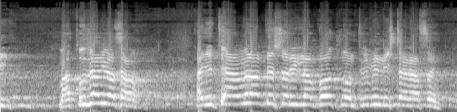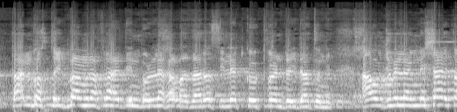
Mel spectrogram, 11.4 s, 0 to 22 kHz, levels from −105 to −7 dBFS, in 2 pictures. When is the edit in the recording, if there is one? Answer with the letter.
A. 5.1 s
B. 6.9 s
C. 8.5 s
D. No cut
D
